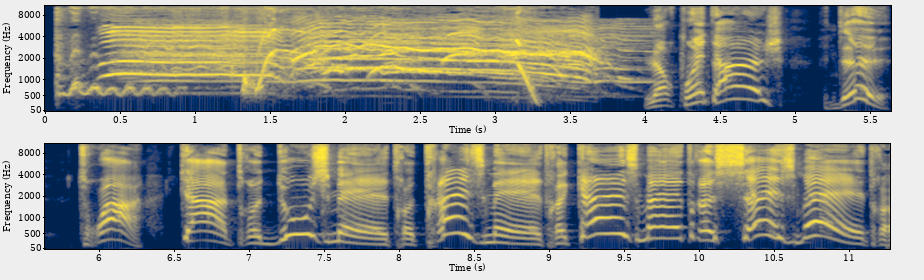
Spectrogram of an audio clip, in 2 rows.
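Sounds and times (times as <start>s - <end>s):
crowd screaming and shouting at a competition: 0.1s - 4.1s
speech: 4.0s - 11.2s.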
